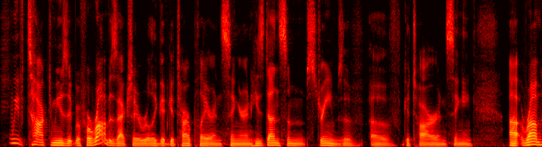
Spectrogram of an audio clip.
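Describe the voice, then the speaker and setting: A man's voice: on the low side, darkish tone, no echo. A man hosting his own live stream, chatting in an upbeat, casual way with frequent laughs and fillers. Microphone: streaming microphone.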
